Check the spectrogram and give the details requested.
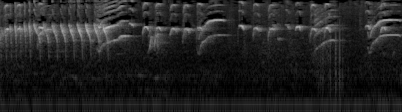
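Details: Belgian canary in an aviary opening with a fast buzzy trill, then scattered upward-sweeping chirps and short whistled notes, over a steady low electrical hum.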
